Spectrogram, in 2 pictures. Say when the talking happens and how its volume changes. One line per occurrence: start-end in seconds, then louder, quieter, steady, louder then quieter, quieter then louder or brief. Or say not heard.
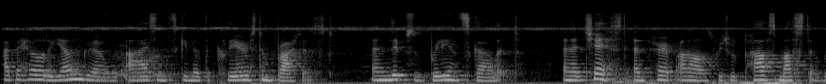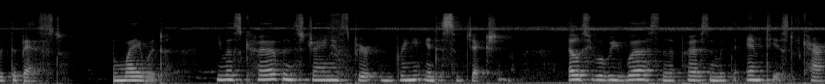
0.0-16.4 steady.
